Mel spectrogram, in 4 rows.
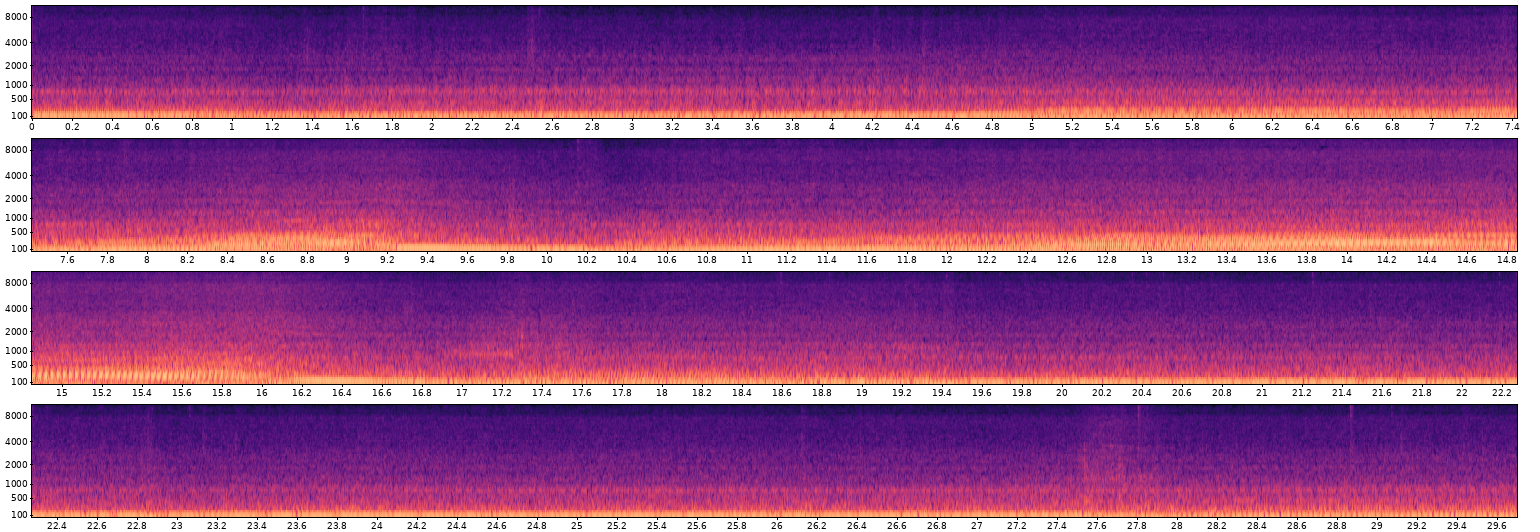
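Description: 1973 VW SP2's air-cooled flat-four with twin 40 carburettors and a stainless exhaust, heard from inside the cabin. It runs steadily, then accelerates, its note climbing twice and dropping sharply at each upshift, before settling into steady cruising for the second half.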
